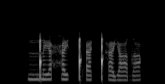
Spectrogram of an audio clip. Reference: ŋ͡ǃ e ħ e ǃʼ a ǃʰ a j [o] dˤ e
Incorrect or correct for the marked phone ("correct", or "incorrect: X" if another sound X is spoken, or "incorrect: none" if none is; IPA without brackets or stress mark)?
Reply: correct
